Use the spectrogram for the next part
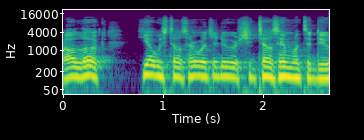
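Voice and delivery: ordinary talk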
